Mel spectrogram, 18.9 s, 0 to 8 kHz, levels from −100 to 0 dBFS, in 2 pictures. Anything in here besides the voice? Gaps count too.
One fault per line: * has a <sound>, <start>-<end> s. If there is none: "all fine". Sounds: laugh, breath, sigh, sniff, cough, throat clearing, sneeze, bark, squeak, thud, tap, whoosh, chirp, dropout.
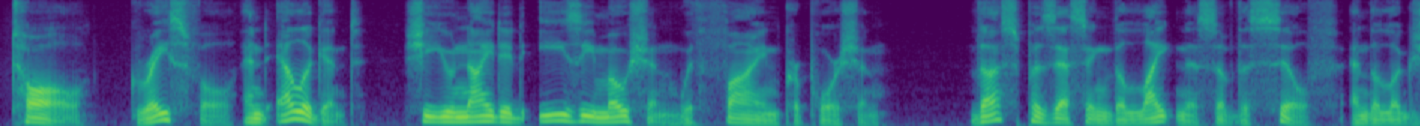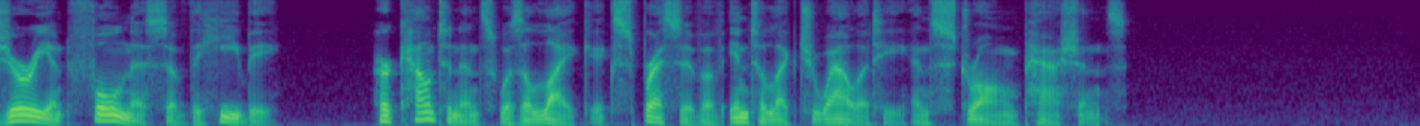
all fine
